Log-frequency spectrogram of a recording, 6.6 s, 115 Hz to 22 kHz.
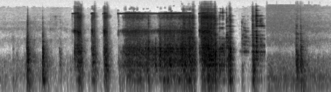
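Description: Bolts and a Torx screw being worked loose from the rear bumper support bracket of a Porsche 997, with close, irregular ratcheting clicks and metallic rattles in short bursts, plus a sustained whirring stretch in the middle.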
